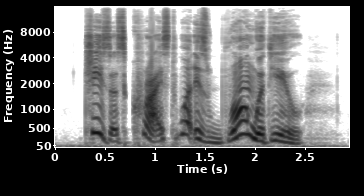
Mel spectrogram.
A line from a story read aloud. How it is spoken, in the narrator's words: Ben shouted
